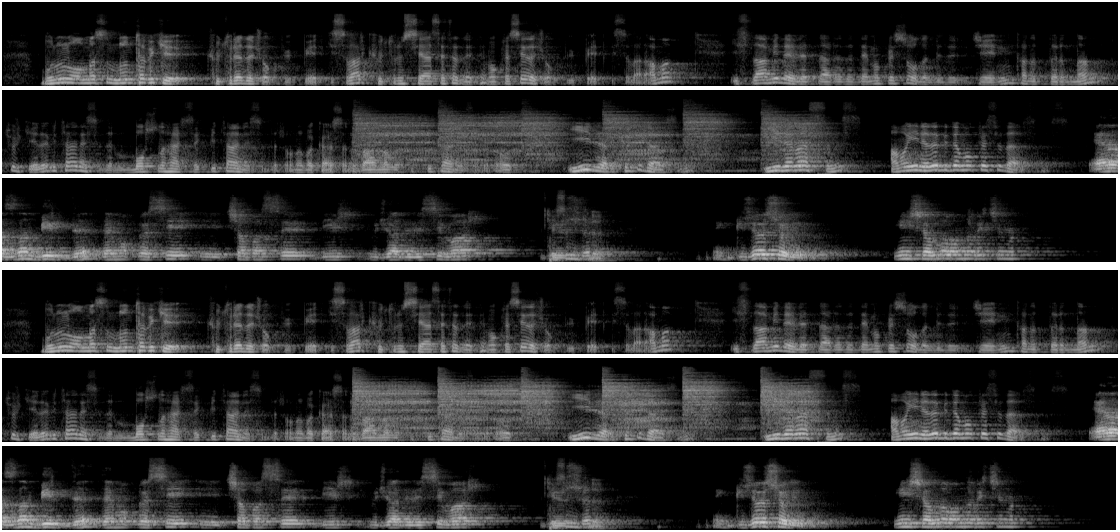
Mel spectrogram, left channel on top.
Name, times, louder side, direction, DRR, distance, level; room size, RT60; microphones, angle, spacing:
voice 1, 0.0-15.1 15.4-18.2 18.8-19.7 20.0-21.8 27.8-28.4 31.6-31.7, equal, ahead, 8 dB, 0.6 m, -29 dB
sound 1, 14.6-19.3, right 6 dB, 80° right, 1.2 m, -30 dB
voice 2, 22.0-27.1 27.7-28.3 29.4-30.5 31.2-32.4, right 1 dB, 30° right, 4 dB, 1.1 m, -25 dB
20.5 x 12.0 x 2.7 m, 1.2 s
head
